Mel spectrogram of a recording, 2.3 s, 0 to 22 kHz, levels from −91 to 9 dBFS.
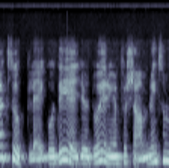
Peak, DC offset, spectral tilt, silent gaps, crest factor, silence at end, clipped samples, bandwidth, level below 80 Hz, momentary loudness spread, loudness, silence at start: -4 dBFS; under 0.1%; -5 dB/octave; none; 12 dB; 0 s; under 0.1%; 19.5 kHz; -60 dBFS; 4 LU; -16 LUFS; 0 s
